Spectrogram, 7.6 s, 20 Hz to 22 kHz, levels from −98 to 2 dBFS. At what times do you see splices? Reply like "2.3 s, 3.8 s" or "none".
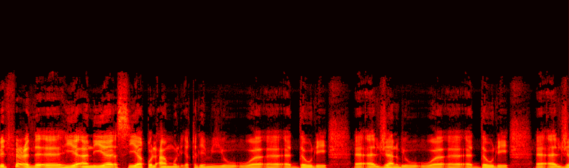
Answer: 1.5 s, 5.3 s

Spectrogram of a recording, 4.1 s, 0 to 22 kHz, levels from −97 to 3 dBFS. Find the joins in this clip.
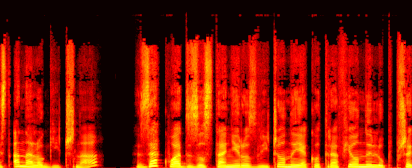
none

